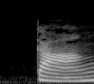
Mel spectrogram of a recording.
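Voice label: "gang", Mandarin Chinese, third tone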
